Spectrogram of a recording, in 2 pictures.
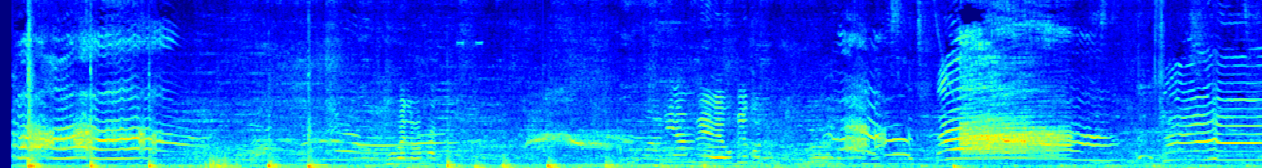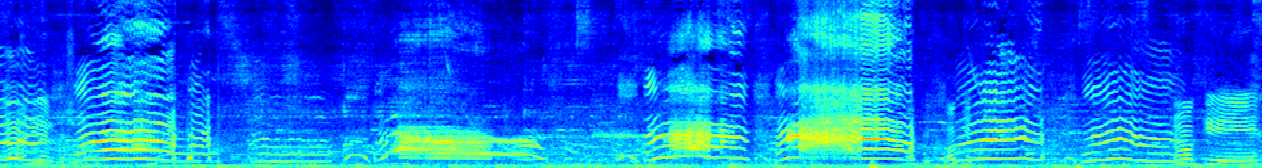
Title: Cute Toddler baby crying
